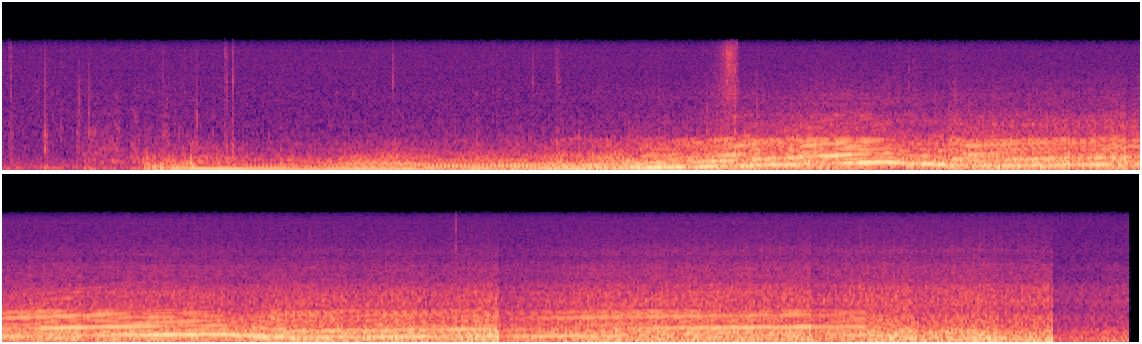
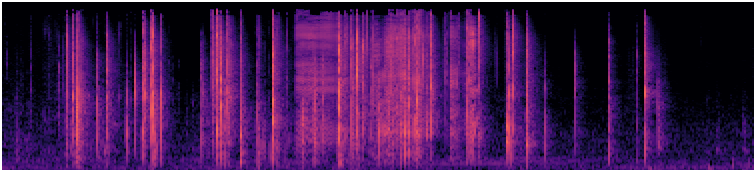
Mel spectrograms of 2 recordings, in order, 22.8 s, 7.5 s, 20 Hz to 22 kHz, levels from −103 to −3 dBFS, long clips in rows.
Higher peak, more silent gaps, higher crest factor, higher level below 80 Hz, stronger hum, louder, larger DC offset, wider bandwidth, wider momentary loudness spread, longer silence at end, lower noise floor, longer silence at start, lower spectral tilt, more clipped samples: about the same, -2 dBFS vs -2 dBFS; neither; second, 14 dB vs 36 dB; first, -24 dBFS vs -80 dBFS; neither; first, -16 LUFS vs -33 LUFS; neither; second, 8.2 kHz vs 18 kHz; second, 10 LU vs 17 LU; second, 0.1 s vs 0.95 s; second, -39 dBFS vs -73 dBFS; second, 0.05 s vs 0.65 s; first, -9.5 dB/octave vs 2 dB/octave; neither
